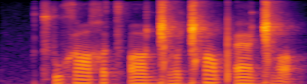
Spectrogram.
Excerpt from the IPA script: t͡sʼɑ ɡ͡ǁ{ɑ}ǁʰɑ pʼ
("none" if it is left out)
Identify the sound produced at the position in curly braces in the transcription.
ʌ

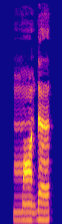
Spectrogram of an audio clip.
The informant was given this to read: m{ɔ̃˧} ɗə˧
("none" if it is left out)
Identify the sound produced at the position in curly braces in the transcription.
ɔ̃˧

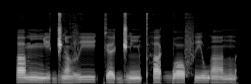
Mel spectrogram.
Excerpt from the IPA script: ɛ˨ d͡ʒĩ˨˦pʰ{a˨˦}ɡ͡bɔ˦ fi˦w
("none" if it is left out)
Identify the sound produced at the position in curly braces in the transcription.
a˦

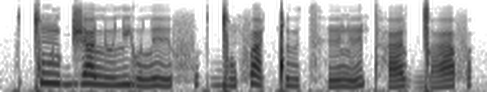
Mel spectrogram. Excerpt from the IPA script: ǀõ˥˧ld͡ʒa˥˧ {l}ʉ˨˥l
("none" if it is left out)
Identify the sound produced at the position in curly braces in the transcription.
l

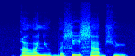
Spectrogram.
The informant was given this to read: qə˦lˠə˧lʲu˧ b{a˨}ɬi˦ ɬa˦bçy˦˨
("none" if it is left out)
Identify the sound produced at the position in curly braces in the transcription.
ə˨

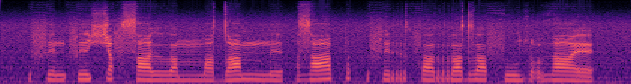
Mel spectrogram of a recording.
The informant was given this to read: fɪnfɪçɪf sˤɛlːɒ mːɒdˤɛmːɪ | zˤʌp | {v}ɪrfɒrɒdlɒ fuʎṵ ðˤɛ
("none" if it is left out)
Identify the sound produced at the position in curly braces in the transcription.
f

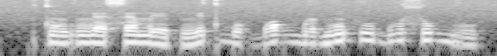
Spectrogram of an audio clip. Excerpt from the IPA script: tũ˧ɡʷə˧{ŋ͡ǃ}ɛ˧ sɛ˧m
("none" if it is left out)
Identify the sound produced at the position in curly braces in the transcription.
ŋ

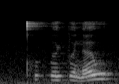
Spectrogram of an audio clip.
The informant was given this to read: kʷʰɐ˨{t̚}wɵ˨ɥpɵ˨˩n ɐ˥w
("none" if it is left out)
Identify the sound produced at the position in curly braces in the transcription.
k̚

